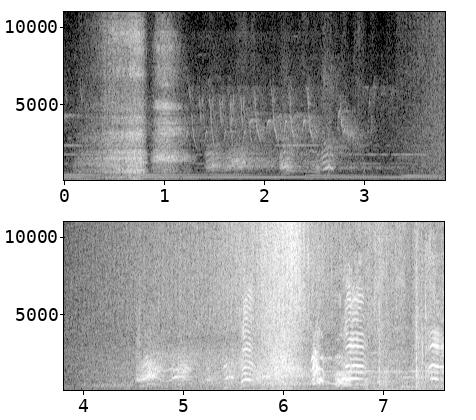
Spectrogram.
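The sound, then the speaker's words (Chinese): A mad dog barks and yelps in a loud, harsh run of rapid barks that builds toward the end, following a quieter opening with steady low tones. “是只疯狗！滚！滚啊！”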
